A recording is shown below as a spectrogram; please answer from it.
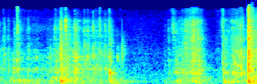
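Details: VHS video recorder ejecting a cassette, no loop of tape left behind, judged a good working machine: short motor whirs and crisp clicks in quick bursts, no dragging or grinding; eject mechanism works properly.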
